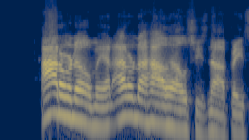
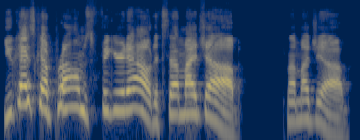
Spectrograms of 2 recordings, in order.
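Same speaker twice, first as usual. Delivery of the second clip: higher, mock dismissive boss voice; mocking impression; 7 semitones higher than usual. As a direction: toss it off like a lazy boss brushing them off. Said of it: "He's like".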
